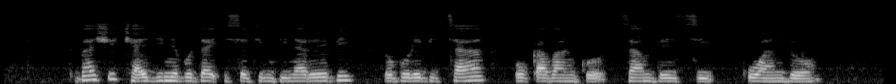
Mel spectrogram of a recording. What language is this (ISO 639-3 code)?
kat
